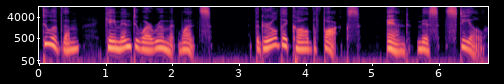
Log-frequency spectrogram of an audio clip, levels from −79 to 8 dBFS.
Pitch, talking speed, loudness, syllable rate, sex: 175 Hz, 150 wpm, -19 LUFS, 3.9 syllables/s, female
